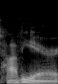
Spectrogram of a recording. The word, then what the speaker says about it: Xavier: if you don't mind your first name is Javier if you don't mind but spelled with an X which just gives it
